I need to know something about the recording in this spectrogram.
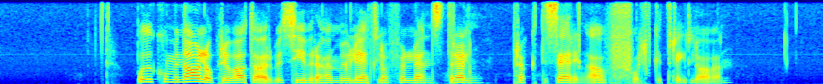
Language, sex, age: Norwegian, female, 24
